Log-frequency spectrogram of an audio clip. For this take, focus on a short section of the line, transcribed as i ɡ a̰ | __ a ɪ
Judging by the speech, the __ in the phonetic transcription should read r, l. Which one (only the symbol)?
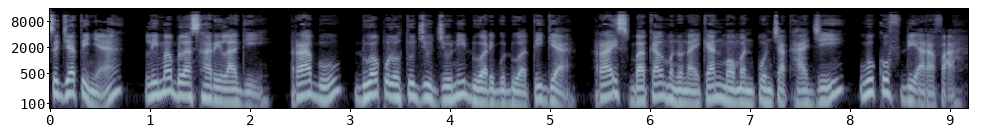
r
